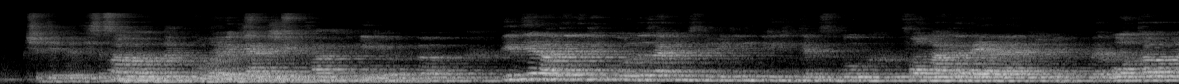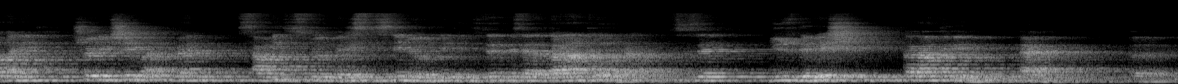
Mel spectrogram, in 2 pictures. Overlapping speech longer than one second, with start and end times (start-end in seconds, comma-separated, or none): 2.1-3.3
